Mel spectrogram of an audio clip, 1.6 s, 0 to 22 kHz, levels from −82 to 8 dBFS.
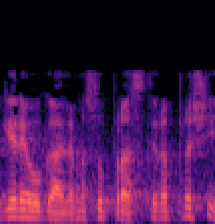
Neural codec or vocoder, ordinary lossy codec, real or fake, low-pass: none; MP3, 24 kbps; real; 7.2 kHz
